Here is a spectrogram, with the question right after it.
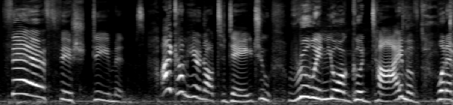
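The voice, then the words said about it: Grandiose, theatrical voice. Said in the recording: “in my most grandiose voice,”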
